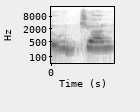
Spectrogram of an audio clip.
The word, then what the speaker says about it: উজ্জ্বল: উচ্চারণ হয় না তাই উজ্জ্বল সান্ত্বনা মহত্ব দ্বন্দ এই সকল শব্দ যুক্ত ব্যঞ্জনের সঙ্গে বফলা যুক্ত থাকলেও বফলা কে বাদ দিয়েই শুধুমাত্র যুক্তবর্ণ সহযোগে শব্দগুলোর উচ্চারণ করতে হবে আর আজকের আলোচনার শেষ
